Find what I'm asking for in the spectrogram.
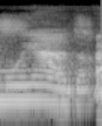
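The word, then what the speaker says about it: Mamoiada: But there's up in the islands, I'd probably pronounce it incorrectly, but Mamoyada. – Yes. – Mamoyada. Okay, perfect. I said it correctly.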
